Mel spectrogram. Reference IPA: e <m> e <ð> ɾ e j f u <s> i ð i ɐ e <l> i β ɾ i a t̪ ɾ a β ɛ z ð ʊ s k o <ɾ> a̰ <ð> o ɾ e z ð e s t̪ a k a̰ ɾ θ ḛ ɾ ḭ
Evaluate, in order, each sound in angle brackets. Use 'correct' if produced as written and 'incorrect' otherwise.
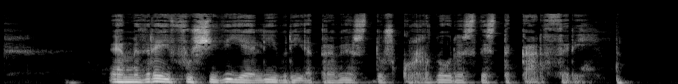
correct, correct, incorrect, correct, incorrect, correct

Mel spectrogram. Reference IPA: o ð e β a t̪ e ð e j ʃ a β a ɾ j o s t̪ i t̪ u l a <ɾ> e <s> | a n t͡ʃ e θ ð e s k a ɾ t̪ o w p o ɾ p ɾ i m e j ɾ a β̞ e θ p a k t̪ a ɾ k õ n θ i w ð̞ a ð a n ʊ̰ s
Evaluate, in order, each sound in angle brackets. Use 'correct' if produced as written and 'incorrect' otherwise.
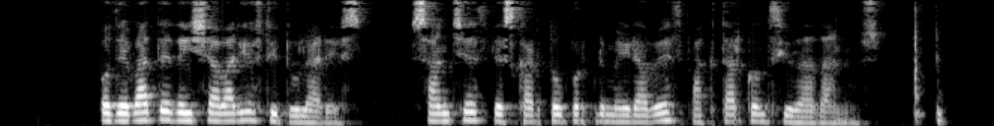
correct, incorrect

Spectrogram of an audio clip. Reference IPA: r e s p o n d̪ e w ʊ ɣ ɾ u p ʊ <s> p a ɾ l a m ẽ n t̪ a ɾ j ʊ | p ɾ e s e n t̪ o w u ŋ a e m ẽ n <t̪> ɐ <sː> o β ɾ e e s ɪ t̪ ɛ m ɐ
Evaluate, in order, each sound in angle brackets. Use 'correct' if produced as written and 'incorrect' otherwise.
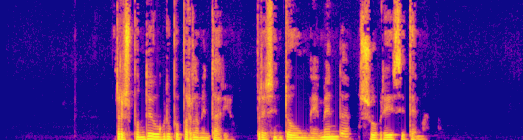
incorrect, incorrect, incorrect

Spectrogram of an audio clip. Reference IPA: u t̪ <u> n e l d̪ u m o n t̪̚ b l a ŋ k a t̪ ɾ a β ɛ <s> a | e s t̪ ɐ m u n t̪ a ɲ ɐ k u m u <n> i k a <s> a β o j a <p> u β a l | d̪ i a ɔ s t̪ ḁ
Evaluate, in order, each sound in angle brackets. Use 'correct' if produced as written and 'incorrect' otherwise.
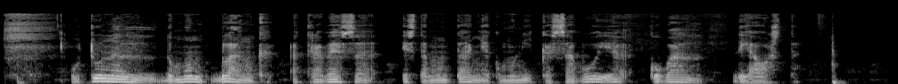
correct, correct, correct, correct, incorrect

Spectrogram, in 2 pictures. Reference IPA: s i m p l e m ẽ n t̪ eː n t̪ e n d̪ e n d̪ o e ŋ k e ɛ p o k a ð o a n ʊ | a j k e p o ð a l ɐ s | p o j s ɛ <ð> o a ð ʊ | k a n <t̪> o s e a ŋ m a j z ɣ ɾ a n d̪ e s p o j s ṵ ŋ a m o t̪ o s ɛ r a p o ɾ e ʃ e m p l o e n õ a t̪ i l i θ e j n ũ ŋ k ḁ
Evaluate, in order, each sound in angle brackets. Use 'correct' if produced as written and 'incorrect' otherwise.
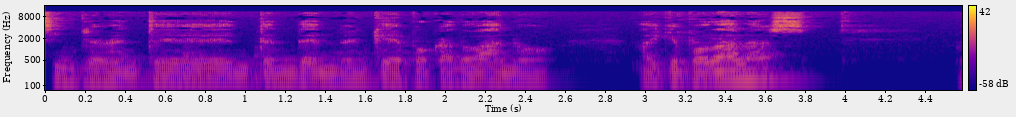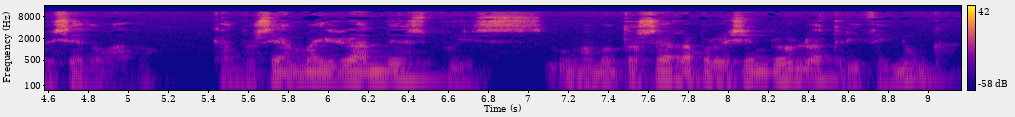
correct, incorrect

